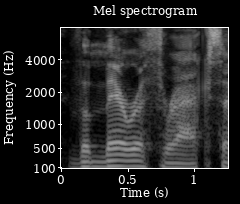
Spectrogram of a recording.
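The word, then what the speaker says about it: Vermithrax: Vimerithrax, I believe, is how you pronounce it.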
